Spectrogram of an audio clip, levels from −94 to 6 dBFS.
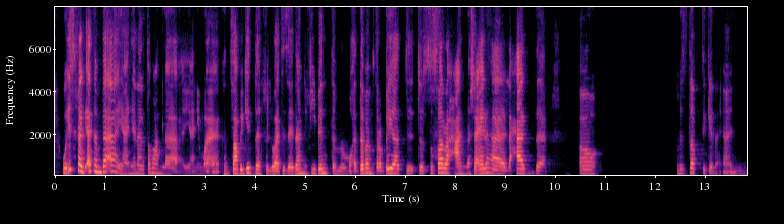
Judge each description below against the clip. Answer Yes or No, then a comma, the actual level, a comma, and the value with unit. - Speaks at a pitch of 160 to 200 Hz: Yes, high, 190 Hz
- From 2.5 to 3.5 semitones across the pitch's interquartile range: No, average, 4.1 semitones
